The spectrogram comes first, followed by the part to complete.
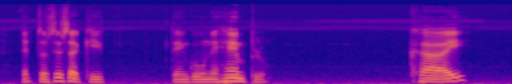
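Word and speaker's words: καί: Kai, que se pronuncia que.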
